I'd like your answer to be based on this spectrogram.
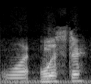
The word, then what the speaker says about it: Worcester: How do you say it? – Worcester. – Worcester, thank you.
